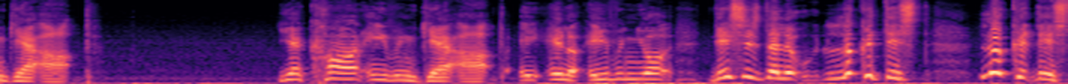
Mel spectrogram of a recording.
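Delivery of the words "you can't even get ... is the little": usual speaking voice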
